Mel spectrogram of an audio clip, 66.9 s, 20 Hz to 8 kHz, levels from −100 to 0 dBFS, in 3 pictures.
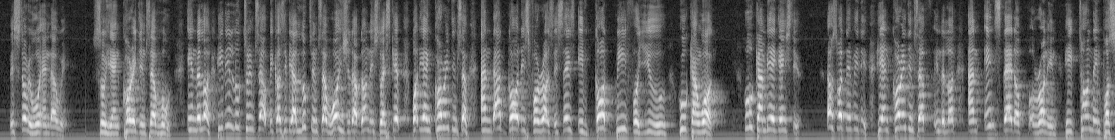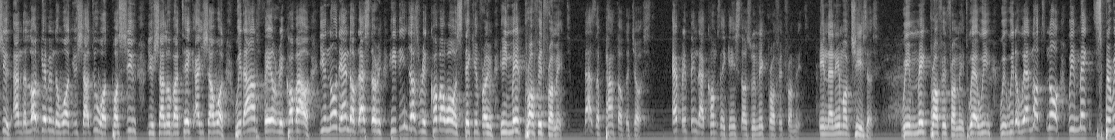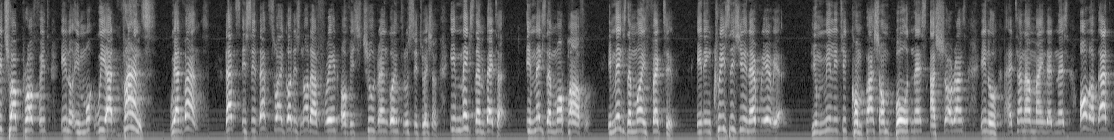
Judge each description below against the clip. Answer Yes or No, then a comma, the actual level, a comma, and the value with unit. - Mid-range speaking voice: No, high, 225 Hz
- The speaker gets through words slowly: No, average, 190 wpm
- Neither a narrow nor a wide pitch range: Yes, average, 4.7 semitones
